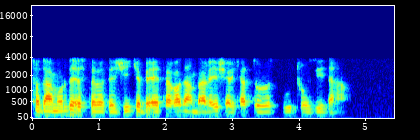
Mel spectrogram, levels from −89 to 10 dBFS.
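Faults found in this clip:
No faults found: speech carried over the AMR-NB narrowband mobile codec at 12.2 kbps, line band 200 Hz to 3.7 kHz with no content above 3.8 kHz, and only light codec colouring as expected at that rate.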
